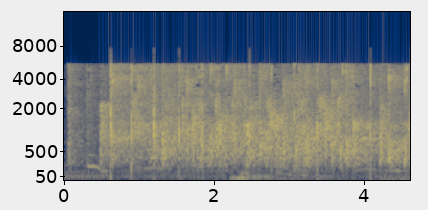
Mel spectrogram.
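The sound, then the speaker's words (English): Sustained audience applause for a speaker celebrating 10 years, a dense, steady wash of many hands clapping at once for several seconds, with a few sharper individual claps standing out and no voices on top. “I did not do that for the applause, but I'm grateful for it.”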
